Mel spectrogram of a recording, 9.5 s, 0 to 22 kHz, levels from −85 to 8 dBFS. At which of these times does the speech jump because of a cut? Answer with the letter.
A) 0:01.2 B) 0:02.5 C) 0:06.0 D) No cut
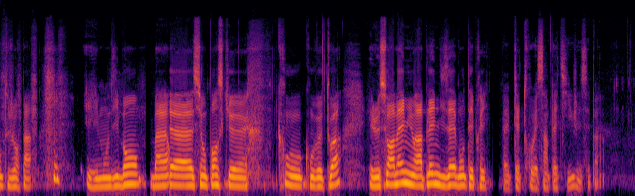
B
